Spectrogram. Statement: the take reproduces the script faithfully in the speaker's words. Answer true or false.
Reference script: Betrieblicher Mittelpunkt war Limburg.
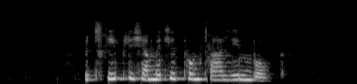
true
